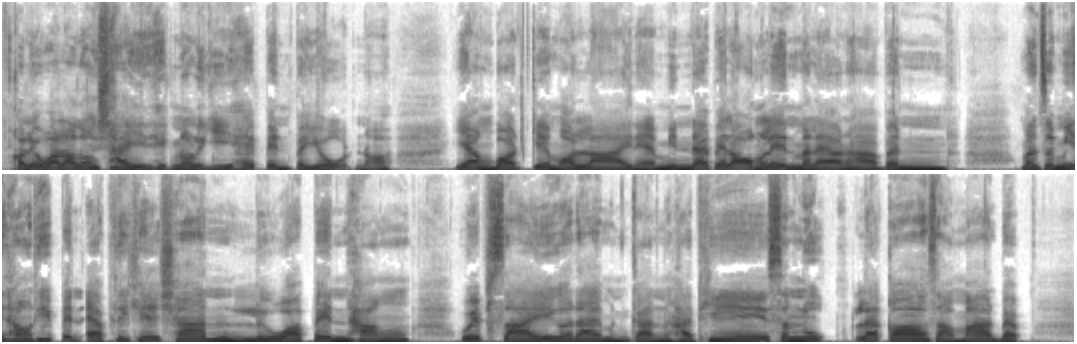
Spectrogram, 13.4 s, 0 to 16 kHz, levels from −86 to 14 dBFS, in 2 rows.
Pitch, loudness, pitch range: 235 Hz, -10 LUFS, 205-260 Hz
